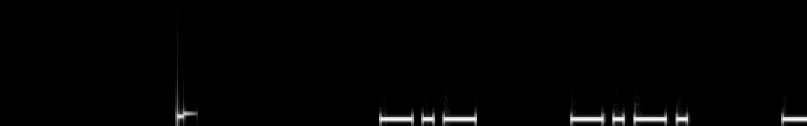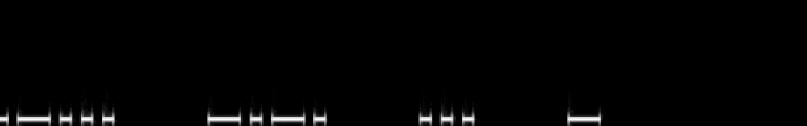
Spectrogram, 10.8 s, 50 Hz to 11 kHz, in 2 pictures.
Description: Morse code, heard as a keyed tone, about 17 wpm, spaced as for 10 wpm, 700 Hz. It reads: KC7CST
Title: USA Call Signs - 6 Characters - 3x Character Spacing - 17wpm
